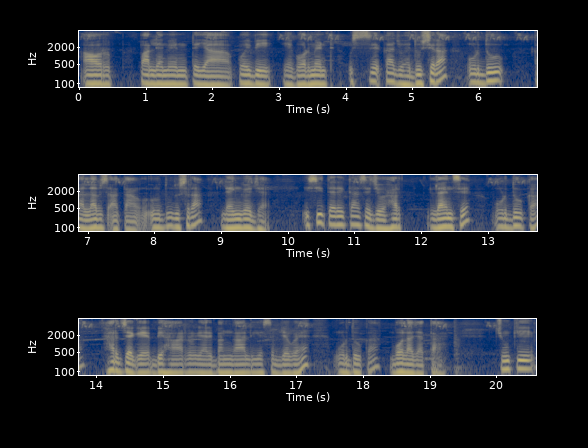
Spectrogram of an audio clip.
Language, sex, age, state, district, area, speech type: Urdu, male, 18-30, Bihar, Khagaria, rural, spontaneous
